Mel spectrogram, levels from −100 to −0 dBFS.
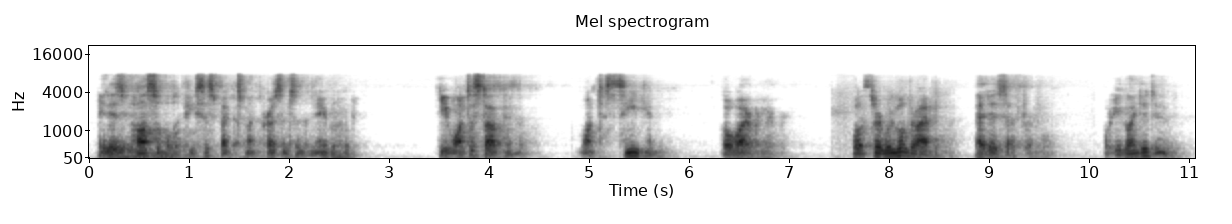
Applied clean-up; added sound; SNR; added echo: neural mask model DeepFilterNet 3.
